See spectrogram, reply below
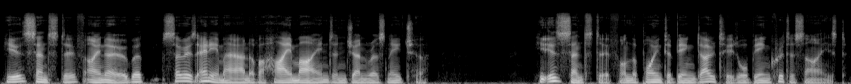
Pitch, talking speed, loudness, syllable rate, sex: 95 Hz, 205 wpm, -19 LUFS, 6.1 syllables/s, male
